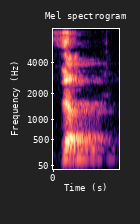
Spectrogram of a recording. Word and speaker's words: the: You don't have to pronounce the. No, not with the D sound. No, not with the D sound. You have to pronounce it by keeping your tip of the tongue in between of your front teeth.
